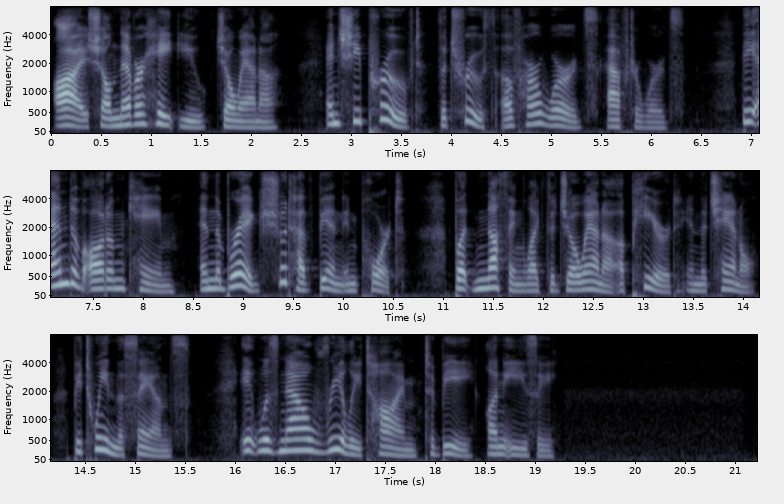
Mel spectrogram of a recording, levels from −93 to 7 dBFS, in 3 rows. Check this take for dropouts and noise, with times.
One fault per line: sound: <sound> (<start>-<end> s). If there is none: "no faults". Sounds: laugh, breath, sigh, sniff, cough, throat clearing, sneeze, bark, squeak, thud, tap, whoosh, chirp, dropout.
no faults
